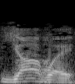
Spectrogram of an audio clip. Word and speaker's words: Yahweh: When you go to the Septuagint, the Greek translation of the Old Testament, you will find in the Hebrew the covenantal name for God, YHWH. It's pronounced Yahweh.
